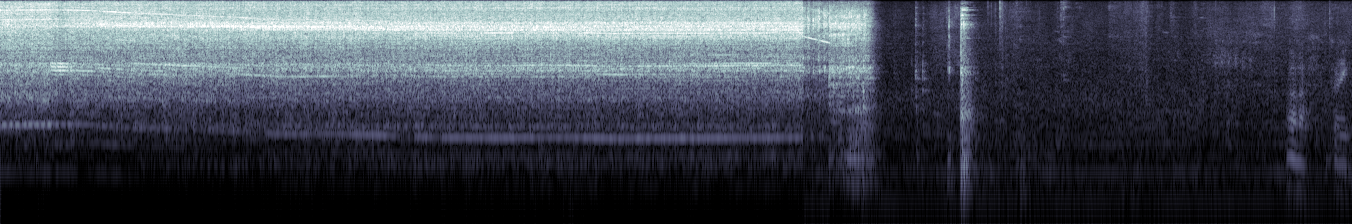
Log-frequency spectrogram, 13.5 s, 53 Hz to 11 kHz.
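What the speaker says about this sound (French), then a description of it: "Ah, découpe des durites. Bon allez, moi je vais découper ça." A power tool whines loudly and steadily for about eight seconds while cutting hoses during a turbo install on a Nissan S14, then stops abruptly and leaves faint clicks and handling noises.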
